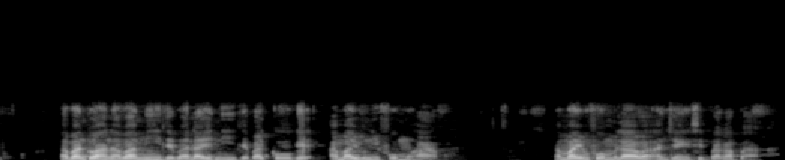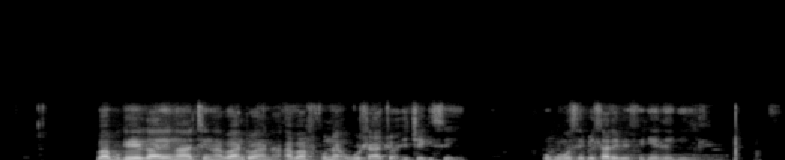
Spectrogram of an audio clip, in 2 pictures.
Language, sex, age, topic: North Ndebele, male, 18-24, health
